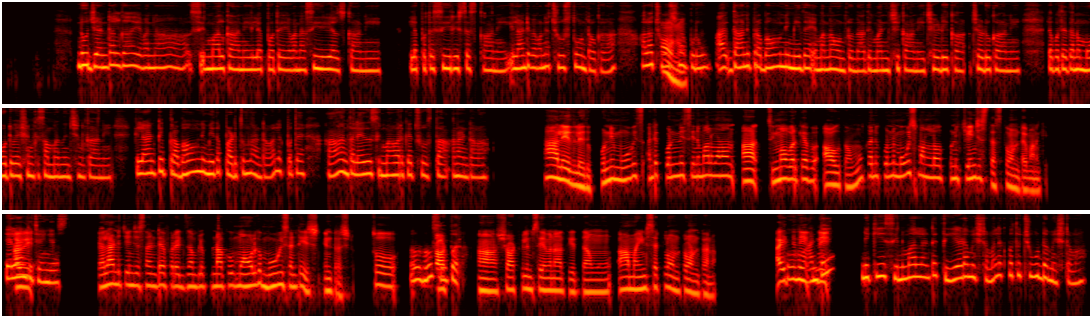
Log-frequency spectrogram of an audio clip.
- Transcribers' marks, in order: in English: "జనరల్‌గా"; in English: "సీరియల్స్"; in English: "సీరిసెస్"; in English: "మోటివేషన్‌కి"; other background noise; in English: "మూవీస్"; in English: "మూవీస్"; in English: "చేంజెస్"; in English: "చేంజెస్?"; in English: "ఫర్ ఎగ్జాంపుల్"; tapping; in English: "మూవీస్"; in English: "ఇంట్రెస్ట్. సో షార్ట్"; in English: "సూపర్"; in English: "షార్ట్"; in English: "మైండ్‌సెట్‌లో"
- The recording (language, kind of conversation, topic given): Telugu, podcast, ఫిల్మ్ లేదా టీవీలో మీ సమూహాన్ని ఎలా చూపిస్తారో అది మిమ్మల్ని ఎలా ప్రభావితం చేస్తుంది?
